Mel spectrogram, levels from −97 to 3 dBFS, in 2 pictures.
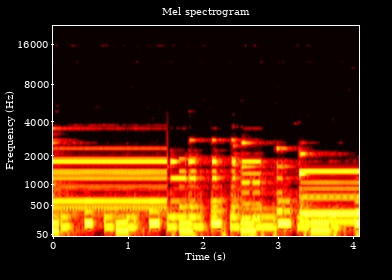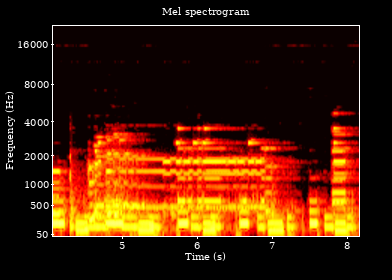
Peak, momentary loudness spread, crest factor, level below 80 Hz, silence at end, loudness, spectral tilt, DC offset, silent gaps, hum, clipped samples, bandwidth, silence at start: -2 dBFS; 5 LU; 14 dB; -40 dBFS; 0 s; -17 LUFS; -12 dB/octave; under 0.1%; none; none; under 0.1%; 5 kHz; 0 s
